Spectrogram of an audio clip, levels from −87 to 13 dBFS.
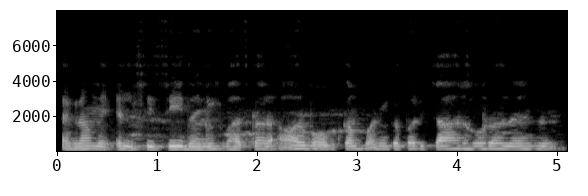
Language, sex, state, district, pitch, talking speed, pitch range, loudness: Hindi, male, Bihar, Lakhisarai, 150 Hz, 165 wpm, 145-155 Hz, -20 LUFS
